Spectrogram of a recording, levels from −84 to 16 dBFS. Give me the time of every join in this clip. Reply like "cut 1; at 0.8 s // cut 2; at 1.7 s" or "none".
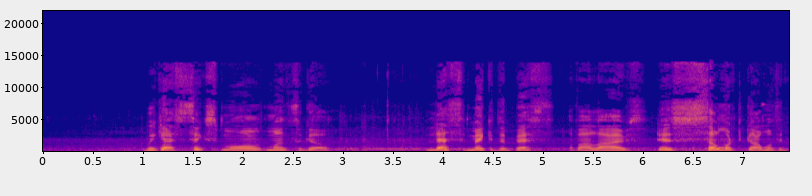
cut 1; at 5.2 s // cut 2; at 6.1 s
